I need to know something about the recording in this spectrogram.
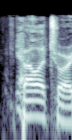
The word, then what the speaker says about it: Bellator: do you like Bellator is it Bellator how do you say that bellor Bellar Bellator yeah it's a lot of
